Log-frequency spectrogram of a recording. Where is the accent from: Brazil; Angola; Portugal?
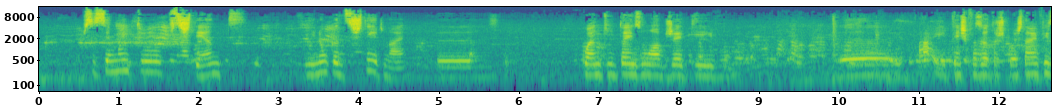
Portugal; Porto, Norte; moved away; Adoro o Porto. O Porto é uma cidade incrível. e sinto-me mesmo bem, sinto que é mesmo a minha terra, né?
